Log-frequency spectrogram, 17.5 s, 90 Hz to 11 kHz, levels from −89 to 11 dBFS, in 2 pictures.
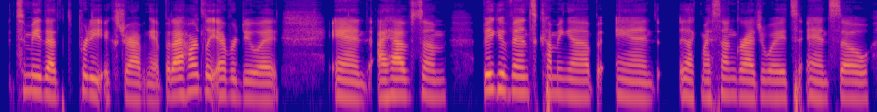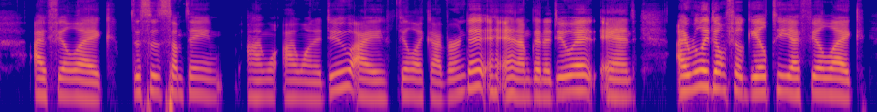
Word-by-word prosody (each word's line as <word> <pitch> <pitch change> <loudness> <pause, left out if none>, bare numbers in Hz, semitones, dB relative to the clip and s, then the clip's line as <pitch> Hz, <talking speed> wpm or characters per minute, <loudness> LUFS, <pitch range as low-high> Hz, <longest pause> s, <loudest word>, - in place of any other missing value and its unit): to 225 - -2
me, 220 -1 +3
that's 185 -3 +1
pretty 195 -4 0
extravagant, 155 -3 -2
but 190 - -6
I 190 +1 +7
hardly 220 +1 +1
ever 190 -1 0
do 170 -2 -5
it, 155 -1 -1 0.5
and 170 -4 +2
I - - +4
have 185 0 +4
some 180 -2 -4 0.4
big 235 +1 +5
events 215 -3 +2
coming 195 -2 -5
up, 175 -1 -2 0.2
and, 170 -3 -3 0.3
like, 180 -2 -3
my 175 -1 -5
son 190 +2 -4
graduates, 175 -2 -2
and 170 -2 -3
so, 165 -2 -1 0.4
I 190 - +2
feel 185 +1 -3
like, 170 -3 0 0.2
this 210 +2 -1
is 215 -2 -1
something 195 -3 -4 0.2
I 180 0 -5
w 180 +1 -9
I 175 - -2
wanna 170 -1 -7
do, 235 +11 -3
I 170 -2 0
feel 190 -1 -5
like 175 -1 -5
I've 165 -1 -4
earned 195 +5 -4
it, 270 +2 +5
a - - +2
and 195 -1 +4
I'm 180 0 +1
gonna 180 -1 +1
do 205 +4 0
it, 225 -1 +5
and, 180 -1 +3 0.4
I 215 - +6
really 260 +5 +6
don't 250 -3 +3
feel 220 -2 +1
guilty; 205 +1 +2
I 195 - +5
feel 200 0 0
like, 185 -3 +3
185 Hz, 200 wpm, -24 LUFS, 175-205 Hz, 0.5 s, I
